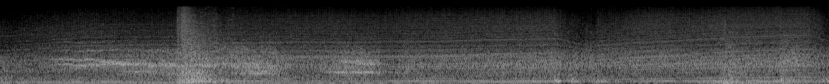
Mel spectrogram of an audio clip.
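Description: Tyres screech as a car skids around a bend.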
